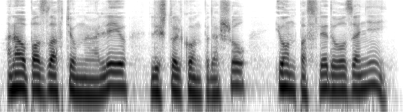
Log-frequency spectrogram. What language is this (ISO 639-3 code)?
rus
